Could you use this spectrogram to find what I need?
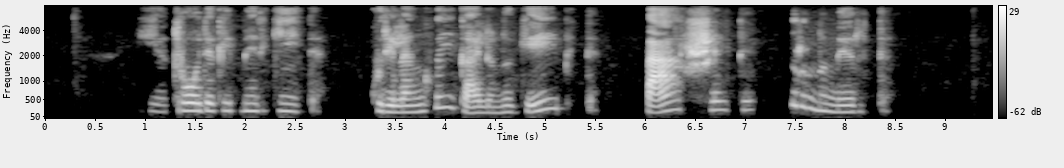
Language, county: Lithuanian, Vilnius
